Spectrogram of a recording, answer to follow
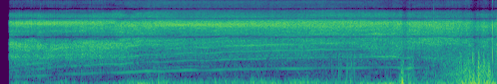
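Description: Hammock zip line trolley running down its cable, a whine that climbs steadily in pitch as the ride speeds up. About five seconds in there is a knock, the whine fades, and rushing water noise comes in as the rider drops into the water.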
